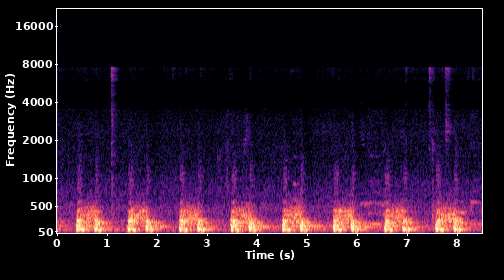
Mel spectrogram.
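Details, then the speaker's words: Veterinary cardiac auscultation in a semiology lesson; steady low heartbeat near 58 a minute, each beat followed by a rumbling whoosh; heart murmur, named by location (pulmonary, aortic or mitral valve), here a mitral valve murmur. "entonces dependiendo de donde ubicamos nosotros el soplo va a ser el soplo de ahí Pues el soplo de la válvula pulmonar puede ser un soplo de la válvula óptica o puede ser un soplo de la válvula mitral"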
